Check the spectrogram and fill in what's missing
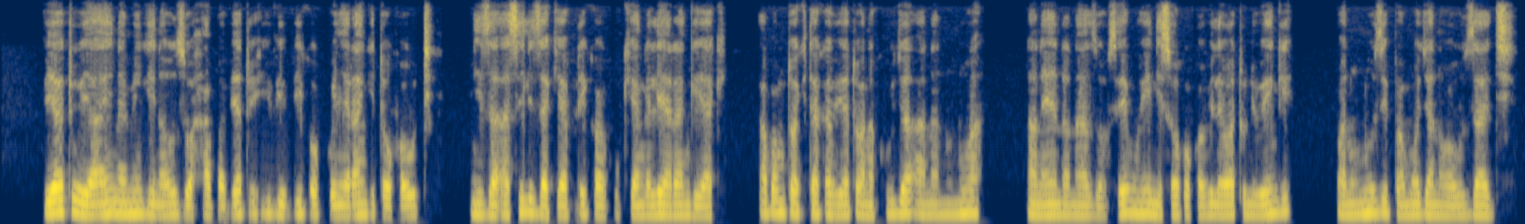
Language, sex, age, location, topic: Swahili, male, 36-49, Wajir, finance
